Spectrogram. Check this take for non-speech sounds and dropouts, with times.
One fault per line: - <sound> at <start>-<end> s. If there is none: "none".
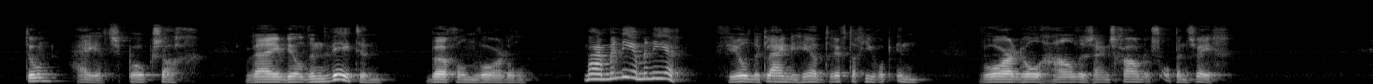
none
